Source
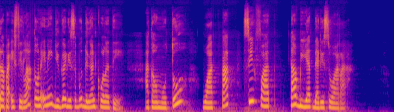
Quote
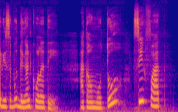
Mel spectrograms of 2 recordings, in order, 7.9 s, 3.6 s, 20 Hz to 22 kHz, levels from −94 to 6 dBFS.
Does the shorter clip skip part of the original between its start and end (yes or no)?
yes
